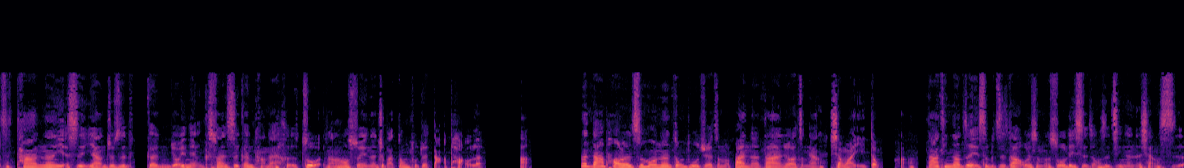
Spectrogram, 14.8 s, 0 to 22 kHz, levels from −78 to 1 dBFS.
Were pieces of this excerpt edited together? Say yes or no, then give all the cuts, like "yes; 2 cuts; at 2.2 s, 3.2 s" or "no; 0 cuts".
yes; 1 cut; at 2.3 s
